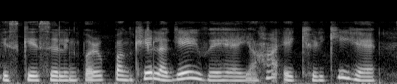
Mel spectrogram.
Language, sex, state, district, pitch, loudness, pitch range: Hindi, female, Jharkhand, Ranchi, 200 Hz, -16 LUFS, 190-225 Hz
